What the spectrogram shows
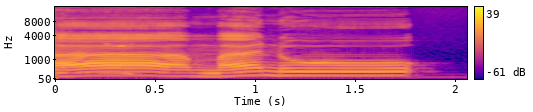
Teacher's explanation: یہ واو مدہ ہے، اس کو کم از کم ایک الف کی مقدار اس کو آپ لمبا کریں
